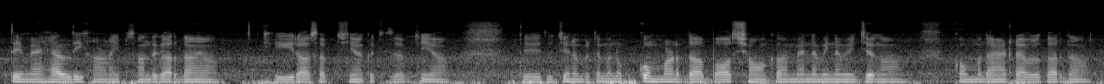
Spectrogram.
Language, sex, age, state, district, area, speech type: Punjabi, male, 18-30, Punjab, Mohali, rural, spontaneous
